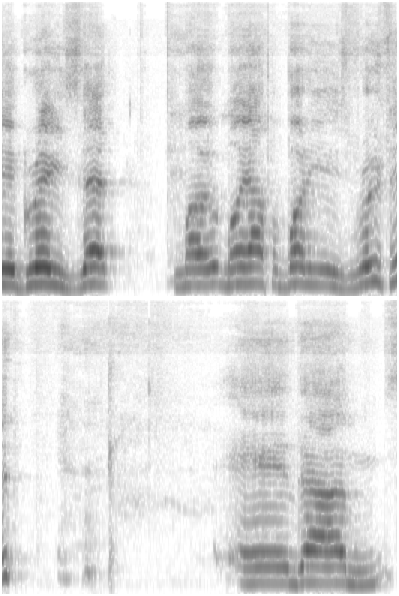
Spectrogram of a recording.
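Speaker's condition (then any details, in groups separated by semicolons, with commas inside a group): Cerebral palsy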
